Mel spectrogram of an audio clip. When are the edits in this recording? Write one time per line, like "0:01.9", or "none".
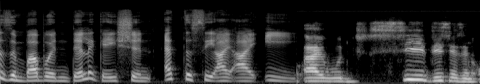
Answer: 0:03.0

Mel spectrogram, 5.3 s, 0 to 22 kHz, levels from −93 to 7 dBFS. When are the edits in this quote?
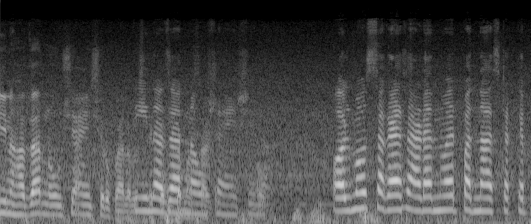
none

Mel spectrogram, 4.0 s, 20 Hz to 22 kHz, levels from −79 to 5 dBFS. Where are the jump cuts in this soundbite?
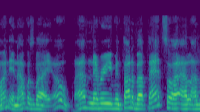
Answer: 0:01.4

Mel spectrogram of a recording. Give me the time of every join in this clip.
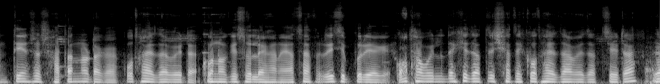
none

